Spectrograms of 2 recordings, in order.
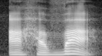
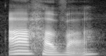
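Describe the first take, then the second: First: The stress falls on the last syllable. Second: The stress falls before the last syllable. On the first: The speaker calls it right. "stress at the end" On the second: The speaker calls it wrong. "not correct"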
